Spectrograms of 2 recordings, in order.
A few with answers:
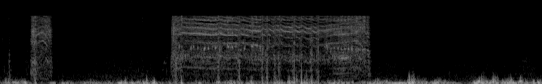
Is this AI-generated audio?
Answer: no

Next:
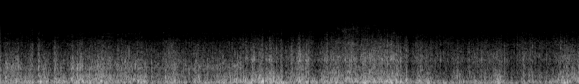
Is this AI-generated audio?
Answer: no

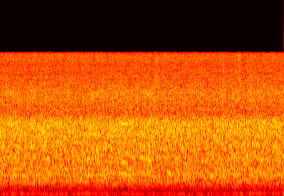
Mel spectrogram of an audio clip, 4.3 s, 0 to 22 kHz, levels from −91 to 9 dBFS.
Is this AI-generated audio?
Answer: no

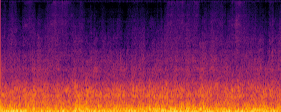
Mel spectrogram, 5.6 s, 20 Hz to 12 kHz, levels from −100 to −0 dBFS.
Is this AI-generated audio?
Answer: yes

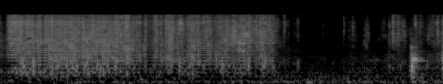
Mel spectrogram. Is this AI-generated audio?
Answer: yes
